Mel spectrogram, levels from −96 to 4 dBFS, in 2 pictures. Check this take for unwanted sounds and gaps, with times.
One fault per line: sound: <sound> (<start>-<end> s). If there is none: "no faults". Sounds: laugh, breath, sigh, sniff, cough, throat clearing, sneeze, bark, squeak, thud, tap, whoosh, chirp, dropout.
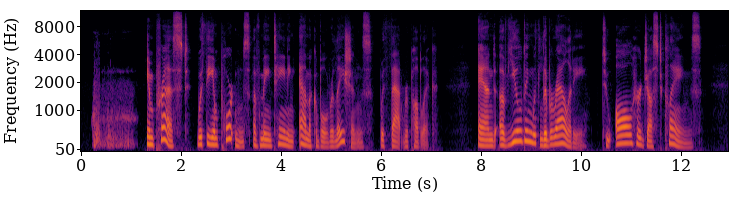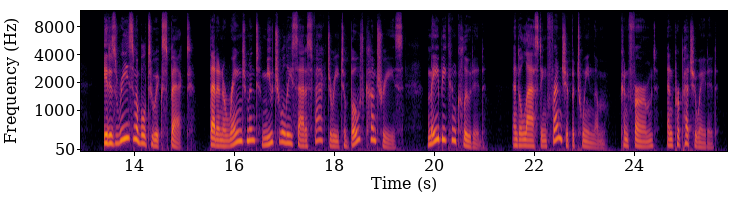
sound: sigh (0.2-1.2 s)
